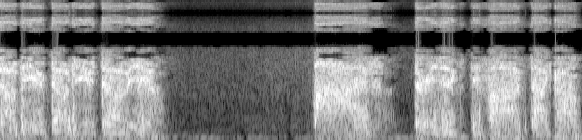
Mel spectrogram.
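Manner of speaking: quiet whispered delivery. Asked to just whisper it, the speaker whispers the website address back. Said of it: "just whisper it to me".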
